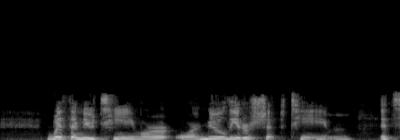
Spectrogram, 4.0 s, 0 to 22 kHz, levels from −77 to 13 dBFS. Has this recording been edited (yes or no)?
no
